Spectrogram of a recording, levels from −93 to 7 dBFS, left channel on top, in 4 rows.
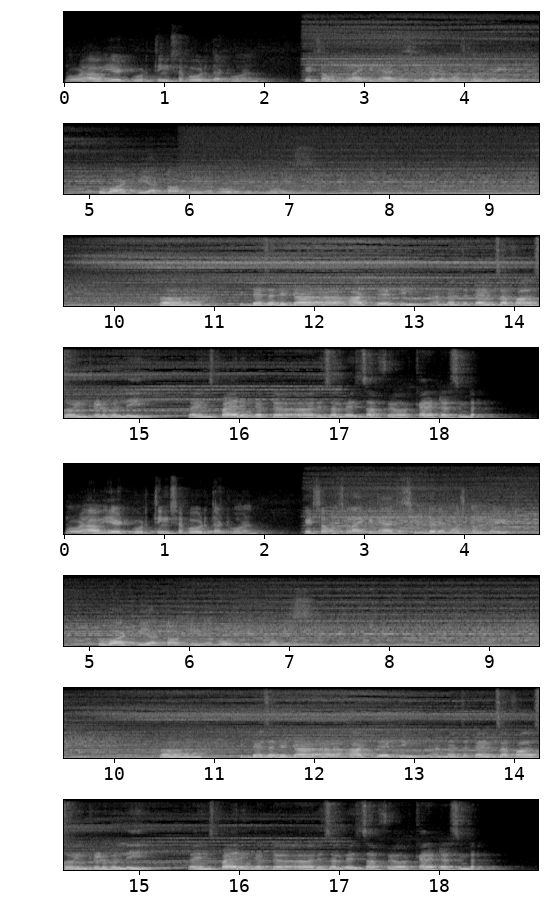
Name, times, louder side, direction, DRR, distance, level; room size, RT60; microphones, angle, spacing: voice 1, 0.0-1.9 2.4-4.5 5.1-7.2, right 3 dB, 90° right, 1.2 m, -28 dB
sound 1, 2.4-8.7 9.2-17.0, left 1 dB, 90° left, 3.3 m, -41 dB
sound 2, 2.7-14.0, right 4 dB, 50° right, 0.7 m, -38 dB
sound 3, 5.9-11.0, left 1 dB, 20° left, 1.0 m, -38 dB
voice 2, 10.4-15.2 15.5-18.4, left 1 dB, 5° left, 0.5 m, -24 dB
11.0 x 9.3 x 5.8 m
head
